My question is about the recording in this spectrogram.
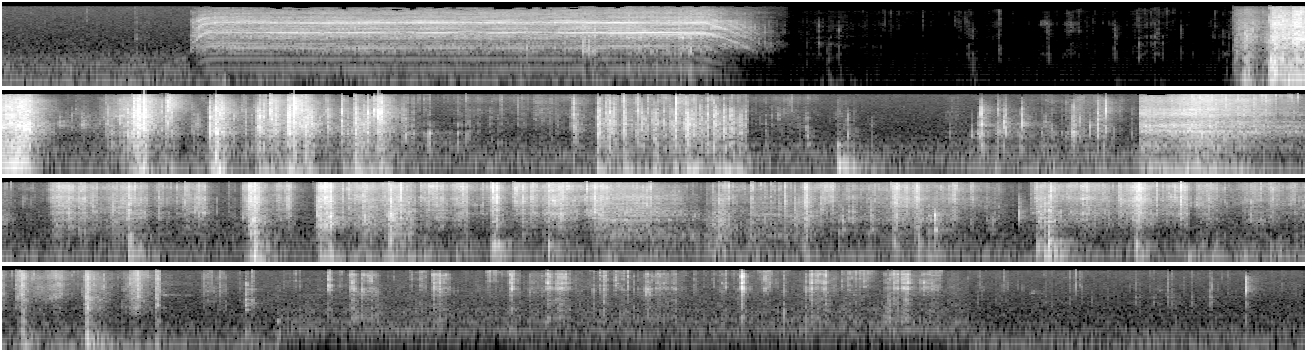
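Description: An electric hand mixer whirs steadily for about three seconds and cuts off. After a short silence, plastic cling wrap is pulled off its roll and crinkled as it is pressed into a glass dish, a long stretch of loud, irregular crackling that thins out to faint rustles near the end.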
